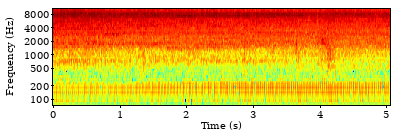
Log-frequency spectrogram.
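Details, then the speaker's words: Salvage-auction car with the V6 (not four-cylinder), smashed; check engine, traction control and ESC lights on, possibly a sensor or broken wire. Smooth, even idle with steady low hum, no knocks or misses; engine sounds good, normal idle. "motor actually sounds good actually sounds real good"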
